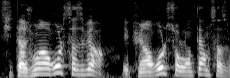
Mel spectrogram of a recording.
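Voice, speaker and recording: The speaker is a man with a high pitch. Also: dry, close sound with no echo. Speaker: real estate investment trainer, YouTuber. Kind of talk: casual FAQ video, answering viewer questions. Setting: at home.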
